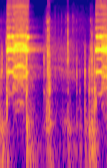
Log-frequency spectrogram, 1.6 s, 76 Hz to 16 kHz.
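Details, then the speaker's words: Mechanical fuel injector from 1971 Mercedes-Benz 280 SE (W108), bench-tested by hand pump after cleaning with concentrated injector cleaner (fluid pink from contamination): two crisp buzzing bursts with high squeal; injector now chatters and sprays forcefully, saved. "And you can hear it coming through there. Oh, that is just lovely."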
